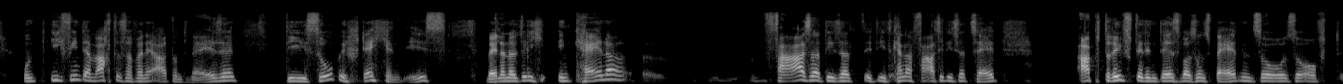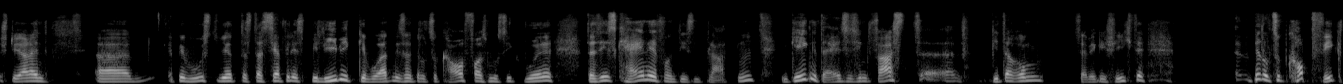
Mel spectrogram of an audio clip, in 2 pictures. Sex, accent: male, German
